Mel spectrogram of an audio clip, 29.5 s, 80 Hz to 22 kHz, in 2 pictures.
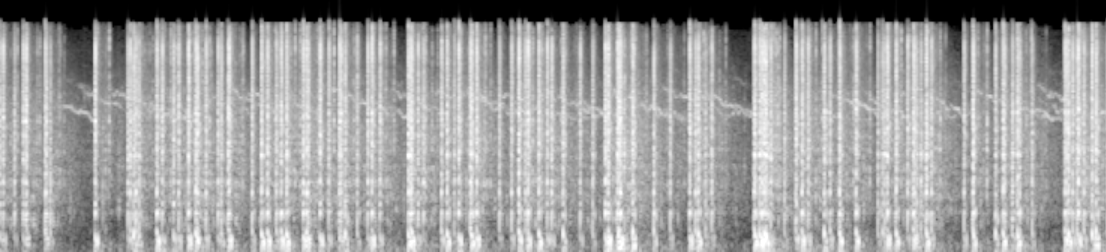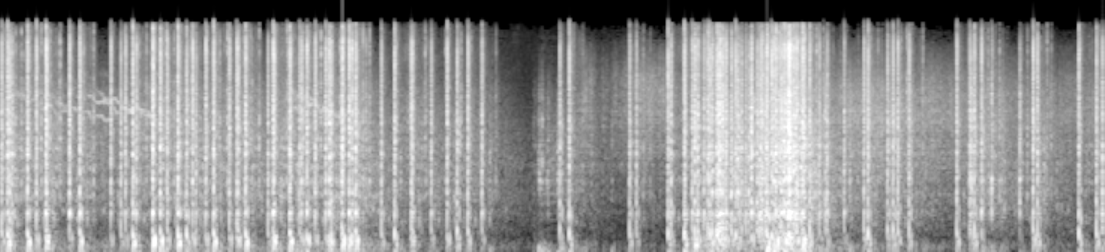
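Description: Fireworks display: aerial shells bursting in quick succession, an almost unbroken run of bangs and crackling. About 24 seconds in, a denser, louder stretch lasts a couple of seconds.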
